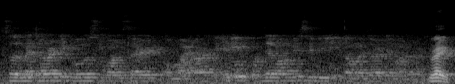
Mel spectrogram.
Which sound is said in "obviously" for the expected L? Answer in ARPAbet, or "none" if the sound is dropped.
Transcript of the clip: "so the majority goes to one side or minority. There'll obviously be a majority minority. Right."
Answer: none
